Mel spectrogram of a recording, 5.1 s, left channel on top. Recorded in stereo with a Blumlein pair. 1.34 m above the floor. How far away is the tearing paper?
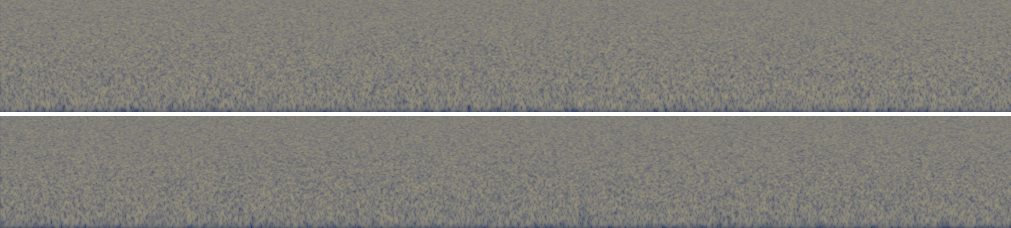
No tearing paper in this recording.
